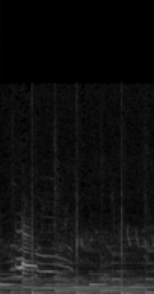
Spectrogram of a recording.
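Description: A cat meowing once, a short gliding cry shortly after the start, over background music with a steady beat.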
